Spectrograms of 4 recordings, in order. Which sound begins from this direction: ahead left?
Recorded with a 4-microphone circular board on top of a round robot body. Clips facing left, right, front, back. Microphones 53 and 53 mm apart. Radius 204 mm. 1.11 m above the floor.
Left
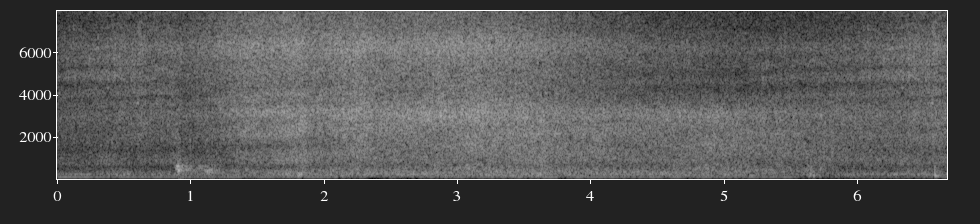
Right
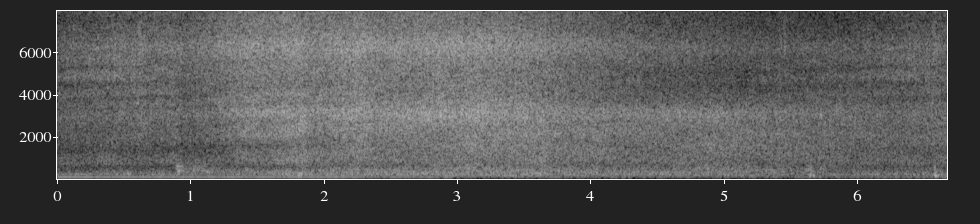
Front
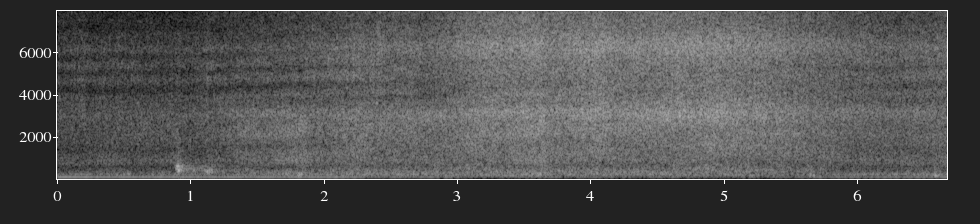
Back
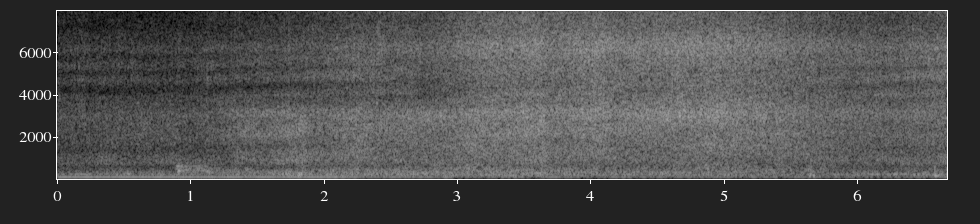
A whoosh, at 0.9 s.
